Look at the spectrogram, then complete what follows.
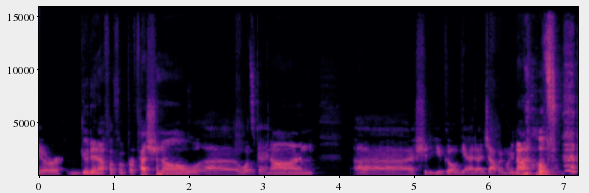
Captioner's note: laughs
